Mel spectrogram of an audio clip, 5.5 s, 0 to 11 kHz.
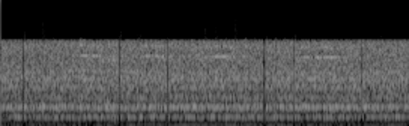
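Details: At Painted Peacock Manor on 04/07/21, a reproductive swarm of honey bees moves into a bait hive. A rich, unbroken buzzing drone fills the recording, interrupted by one sharp momentary dropout midway.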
